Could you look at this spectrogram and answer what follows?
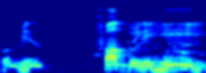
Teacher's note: ফদে এখানে যেন কলকলা না হয়, দোয়াতে শুধু একটু ডিপ করে করতে হবে।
